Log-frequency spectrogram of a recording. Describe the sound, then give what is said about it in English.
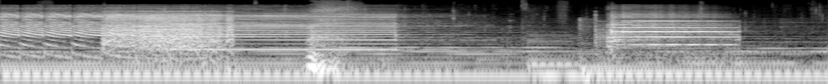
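An air horn sound effect blares twice, a long loud brassy blast followed after a short gap by a briefer one, with a low droning tone sustained underneath throughout. “Wait, where's the horn?”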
